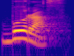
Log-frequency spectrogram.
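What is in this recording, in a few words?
"бӧрас", Komi, female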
